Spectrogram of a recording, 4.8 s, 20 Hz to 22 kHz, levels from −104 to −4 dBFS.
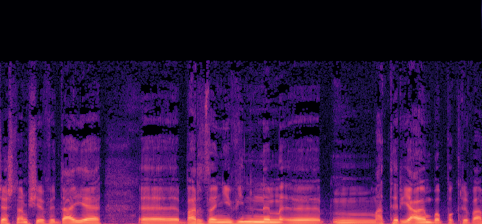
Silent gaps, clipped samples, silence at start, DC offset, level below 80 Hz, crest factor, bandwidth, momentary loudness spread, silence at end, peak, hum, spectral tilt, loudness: none; under 0.1%; 0 s; under 0.1%; -54 dBFS; 16 dB; 14 kHz; 8 LU; 0 s; -12 dBFS; none; -7.5 dB/octave; -27 LUFS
